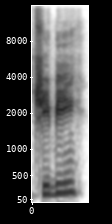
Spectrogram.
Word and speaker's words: chibi: This is what is it pronounced chibi?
